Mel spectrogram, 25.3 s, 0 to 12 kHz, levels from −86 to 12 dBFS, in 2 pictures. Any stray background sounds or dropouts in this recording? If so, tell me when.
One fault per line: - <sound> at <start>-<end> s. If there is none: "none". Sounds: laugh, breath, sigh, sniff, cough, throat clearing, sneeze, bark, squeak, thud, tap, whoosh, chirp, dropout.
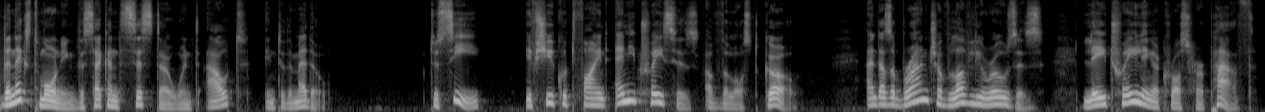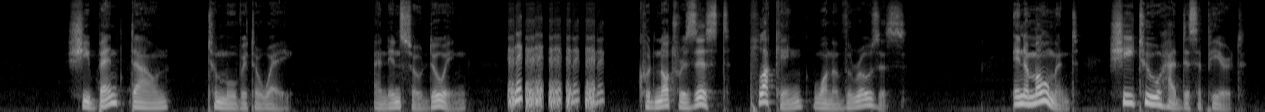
- laugh at 17.7-18.7 s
